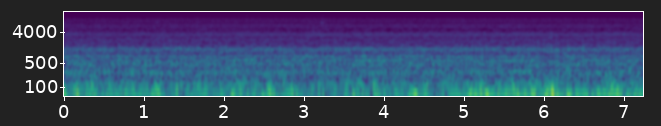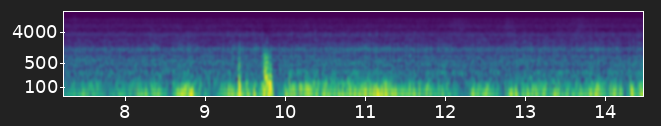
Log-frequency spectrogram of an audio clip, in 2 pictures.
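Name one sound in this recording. A brush rustles softly through a dog's thick fur.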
